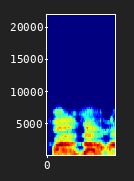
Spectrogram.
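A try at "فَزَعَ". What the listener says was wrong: Nah, fa-nya orang Sunda mah P. F. Faza'a. Abdi gigi sarua Bu, nggak bisa F. Fa, bukan paja'a ya. Faza'a.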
